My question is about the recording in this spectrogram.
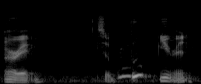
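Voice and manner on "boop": high little "boop" sound effect; teleport boop. Acted. Game master teleporting the player indoors, high little boop. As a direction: pop out a short high blip.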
